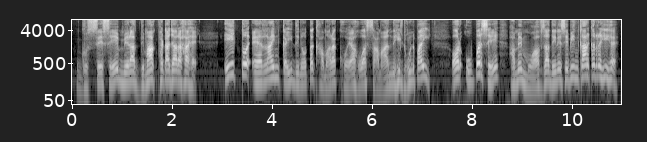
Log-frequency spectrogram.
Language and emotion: Hindi, angry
